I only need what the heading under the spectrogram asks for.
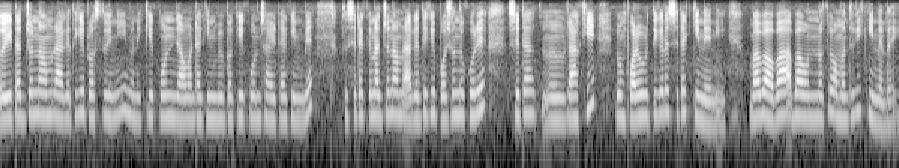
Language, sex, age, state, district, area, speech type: Bengali, female, 30-45, West Bengal, Jalpaiguri, rural, spontaneous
